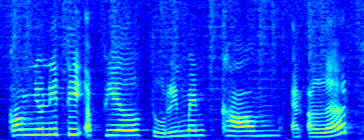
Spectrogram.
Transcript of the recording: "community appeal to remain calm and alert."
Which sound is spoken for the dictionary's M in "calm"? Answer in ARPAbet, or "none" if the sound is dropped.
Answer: M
